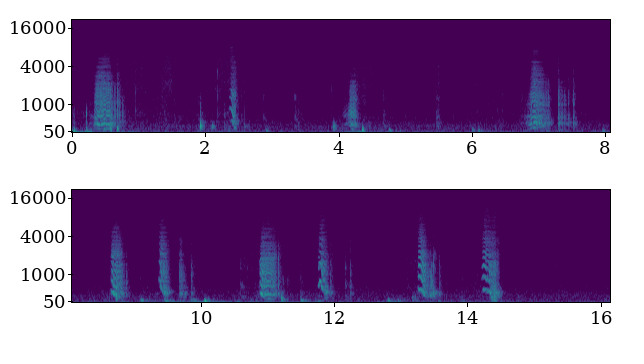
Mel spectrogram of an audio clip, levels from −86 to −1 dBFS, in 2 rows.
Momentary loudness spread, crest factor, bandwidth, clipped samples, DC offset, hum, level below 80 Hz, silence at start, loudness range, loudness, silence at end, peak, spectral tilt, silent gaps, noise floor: 22 LU; 24 dB; 16 kHz; under 0.1%; under 0.1%; none; -64 dBFS; 0 s; 9 LU; -51 LUFS; 0 s; -30 dBFS; -5.5 dB/octave; none; -73 dBFS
